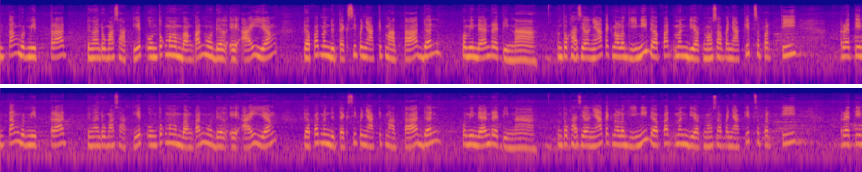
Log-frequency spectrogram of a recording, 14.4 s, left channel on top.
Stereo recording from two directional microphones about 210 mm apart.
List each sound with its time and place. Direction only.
0.1 s a woman's voice: 45° left (ahead or behind)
